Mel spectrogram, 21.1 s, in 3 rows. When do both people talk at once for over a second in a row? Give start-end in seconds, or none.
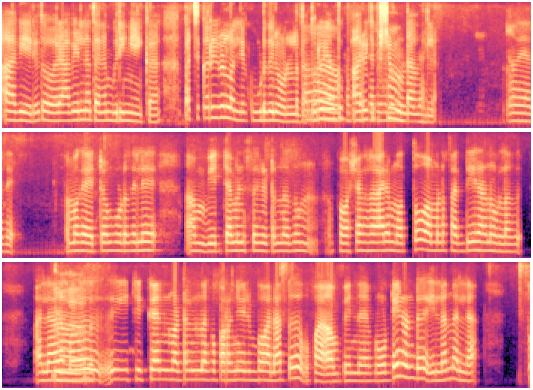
4.1-5.6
